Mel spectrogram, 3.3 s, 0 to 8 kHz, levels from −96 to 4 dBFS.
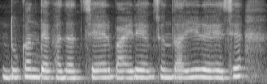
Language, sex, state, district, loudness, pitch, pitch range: Bengali, female, Tripura, West Tripura, -14 LUFS, 255 Hz, 245-260 Hz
